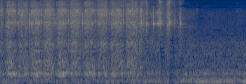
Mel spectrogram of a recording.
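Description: Cut end of a carbon fibre seatpost rubbed back and forth on sandpaper laid flat, a fast, even rasping of quick strokes that stops near the end. It is smoothing off a spot where the fibres broke through at the end of the saw cut.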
